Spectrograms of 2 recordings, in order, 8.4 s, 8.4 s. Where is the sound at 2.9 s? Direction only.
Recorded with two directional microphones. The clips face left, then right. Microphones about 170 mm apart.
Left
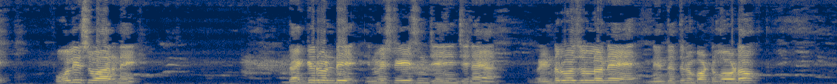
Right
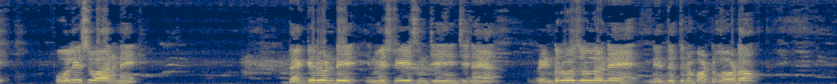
30° right (ahead or behind).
